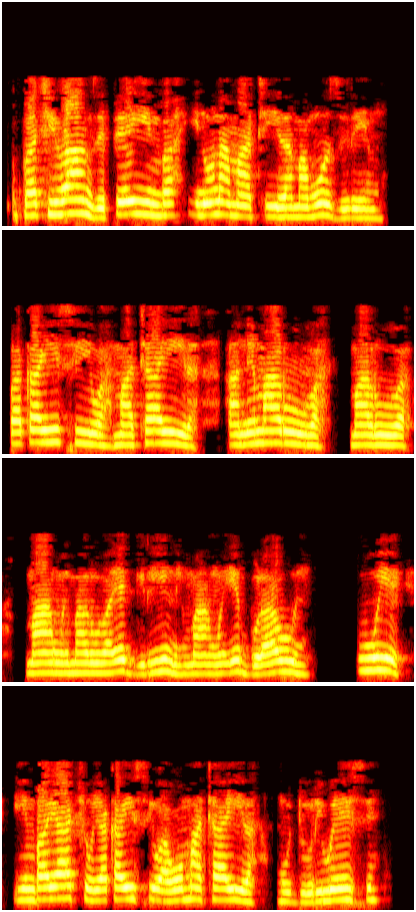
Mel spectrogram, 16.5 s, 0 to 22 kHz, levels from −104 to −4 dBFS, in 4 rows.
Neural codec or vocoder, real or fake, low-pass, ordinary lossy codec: codec, 16 kHz in and 24 kHz out, 2.2 kbps, FireRedTTS-2 codec; fake; 5.4 kHz; MP3, 24 kbps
